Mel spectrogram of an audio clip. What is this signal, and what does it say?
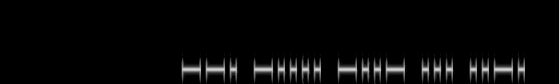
Morse code, heard as a keyed tone, about 20 wpm, 700 Hz. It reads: G6XSF
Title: DXCC-100 Call Signs - 5 Characters - 20wpm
